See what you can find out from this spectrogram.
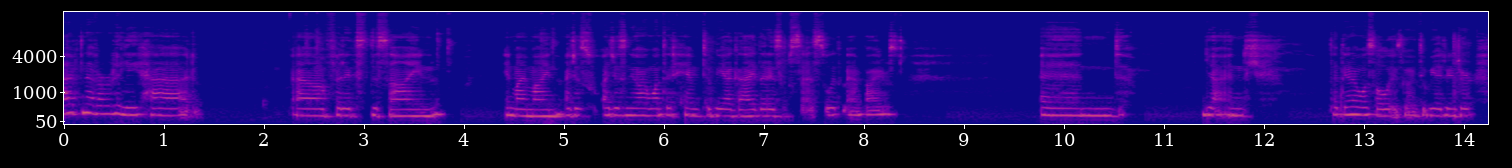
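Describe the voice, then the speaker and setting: A woman speaks at medium pitch, somewhat breathy, in fairly even intonation. Long pauses come often. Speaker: streamer drawing live. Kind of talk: casual chat. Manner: slow; halting.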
